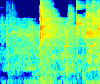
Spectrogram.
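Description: Game sound on a hardwood gym court: a basketball bouncing and sneakers squeaking as players run, with crowd voices, quiet at first and picking up about a second in.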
